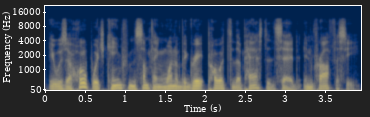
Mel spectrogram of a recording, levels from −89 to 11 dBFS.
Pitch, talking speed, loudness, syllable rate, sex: 105 Hz, 305 wpm, -20 LUFS, 6.6 syllables/s, male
